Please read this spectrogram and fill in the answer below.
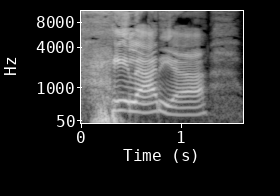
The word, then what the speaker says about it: Hilaria: her name is Hilaria, but she pronounced it Hilaria, which is not a Spanish pronunciation.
